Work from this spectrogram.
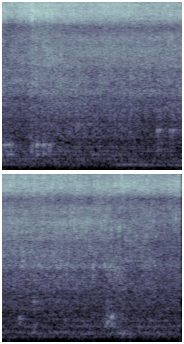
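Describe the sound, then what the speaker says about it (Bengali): Chicken pieces go into a pan of melted butter and garlic and sizzle with a steady, even hiss throughout, close and moderate with faint clinks, no talking. "এবার আমি চিকেনের পিসগুলো এতে দিয়ে দেবো।"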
